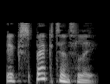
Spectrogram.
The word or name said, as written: expectantly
